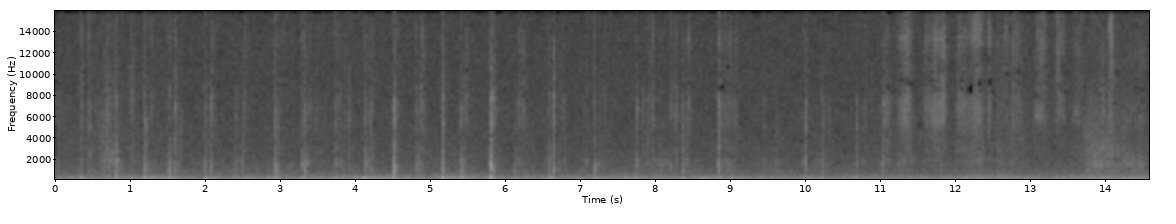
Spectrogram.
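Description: A tiny paper notebook with a green cardboard cover is held in one hand while fingertips rub, scratch and lightly tap the cover. A steady series of soft, short, dry taps comes first, then the sound shifts toward a continuous bright scratching rustle near the end. Low background rumble sits underneath throughout.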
